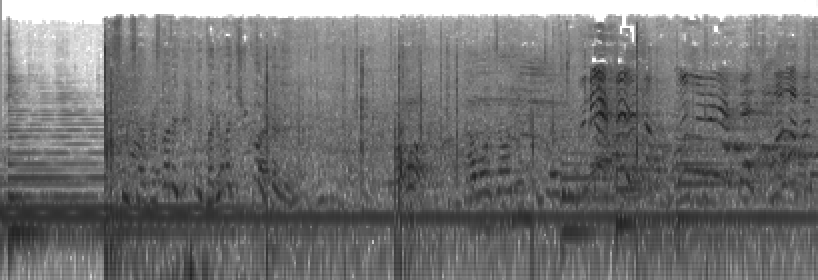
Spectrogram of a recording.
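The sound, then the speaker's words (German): Children shout, call out and play in the yard of an empty primary school in Düsseldorf that houses refugees, early in the evening after dark. Many high voices overlap in lively bursts over a steady low hum. “Es ist früh am Abend und die Kinder spielen im Dunkeln auf dem Hof.”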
